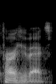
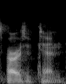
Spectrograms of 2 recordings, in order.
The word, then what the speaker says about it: Powers of X: That's how you say it, by the way. It looks like Powers of X, but it's Powers of 10.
